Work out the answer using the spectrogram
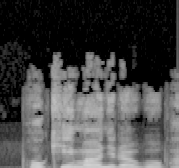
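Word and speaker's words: Pokémon: 이 미국에서는 포키만이라고 발음을 해서 포켓 이런 그 T자가 들어가는 발음을 하지 않는데 아마 이제 한국에서는 네네.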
